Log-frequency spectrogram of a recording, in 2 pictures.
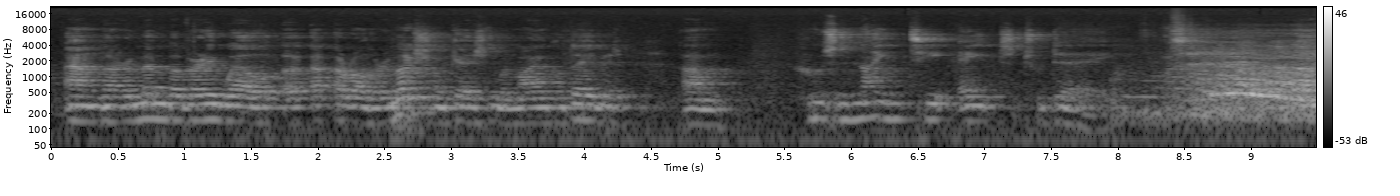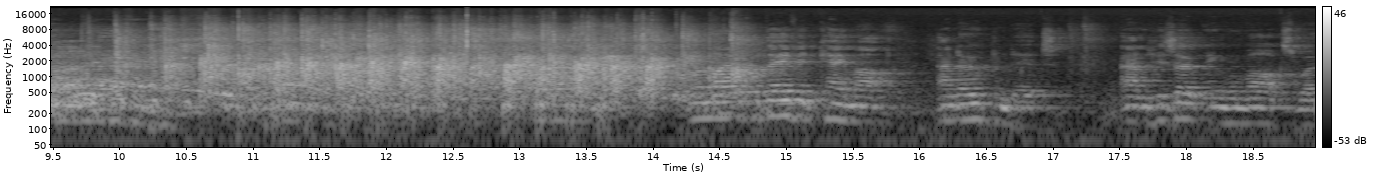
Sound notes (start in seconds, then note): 8.0 audience applauding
